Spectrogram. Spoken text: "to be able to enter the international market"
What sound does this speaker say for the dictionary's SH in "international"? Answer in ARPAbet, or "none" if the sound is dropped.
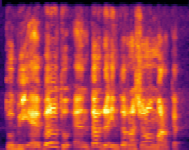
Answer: S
